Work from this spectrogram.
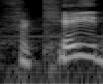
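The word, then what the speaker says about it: façade: It's a soft C. I know. But facade is such a better word.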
